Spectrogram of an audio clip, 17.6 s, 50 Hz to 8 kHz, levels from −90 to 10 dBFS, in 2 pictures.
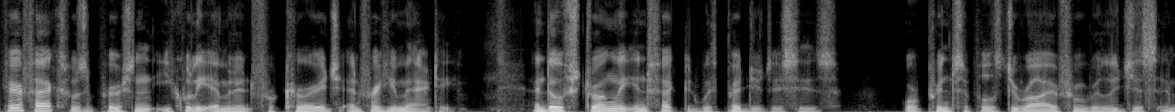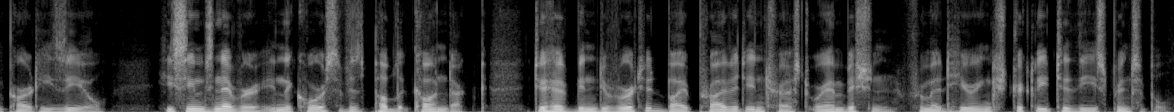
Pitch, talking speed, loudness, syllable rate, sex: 115 Hz, 170 wpm, -20 LUFS, 5.8 syllables/s, male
